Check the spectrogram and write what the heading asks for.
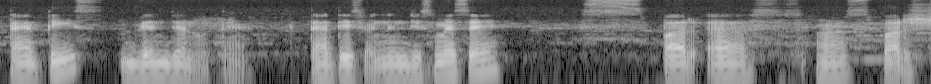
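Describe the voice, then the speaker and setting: A man teaching Hindi grammar, explaining in a classroom style, asking questions and answering them himself, and repeating sounds slowly. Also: mid-range voice, vocal fry, phone-quality sound.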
